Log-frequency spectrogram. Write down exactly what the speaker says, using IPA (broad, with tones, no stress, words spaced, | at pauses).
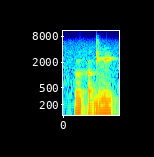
u˦ ho˧ ɡi˦ni˦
